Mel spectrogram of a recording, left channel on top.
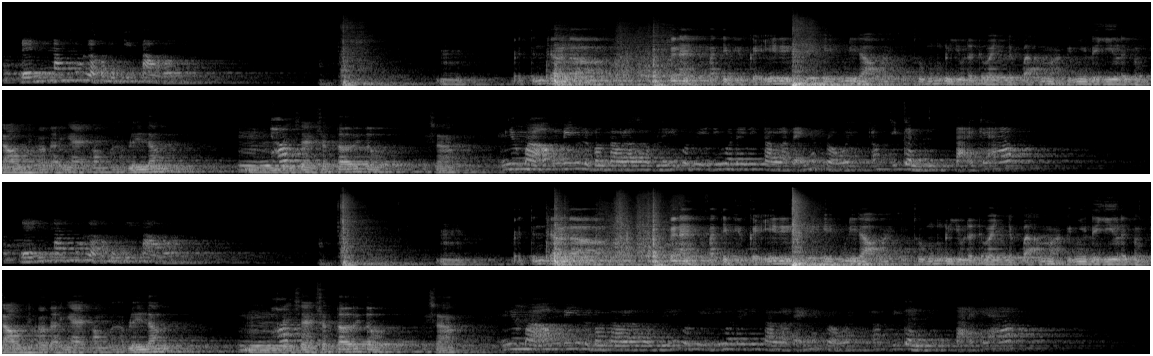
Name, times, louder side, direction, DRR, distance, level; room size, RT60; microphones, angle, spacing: voice 1, 0.2-1.9 13.8-14.4 16.4-20.7 21.0-21.6, left 2 dB, 60° left, 5.0 m, -35 dB
sound 1, 3.2-3.7 5.4-6.9 7.8-8.4, right 1 dB, 70° right, 2.6 m, -28 dB
voice 2, 4.3-4.7 5.1-6.1 6.7-13.2 13.9-15.4 15.7-16.1, right 1 dB, 25° right, 2.2 m, -31 dB
29.5 x 19.0 x 9.1 m
head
